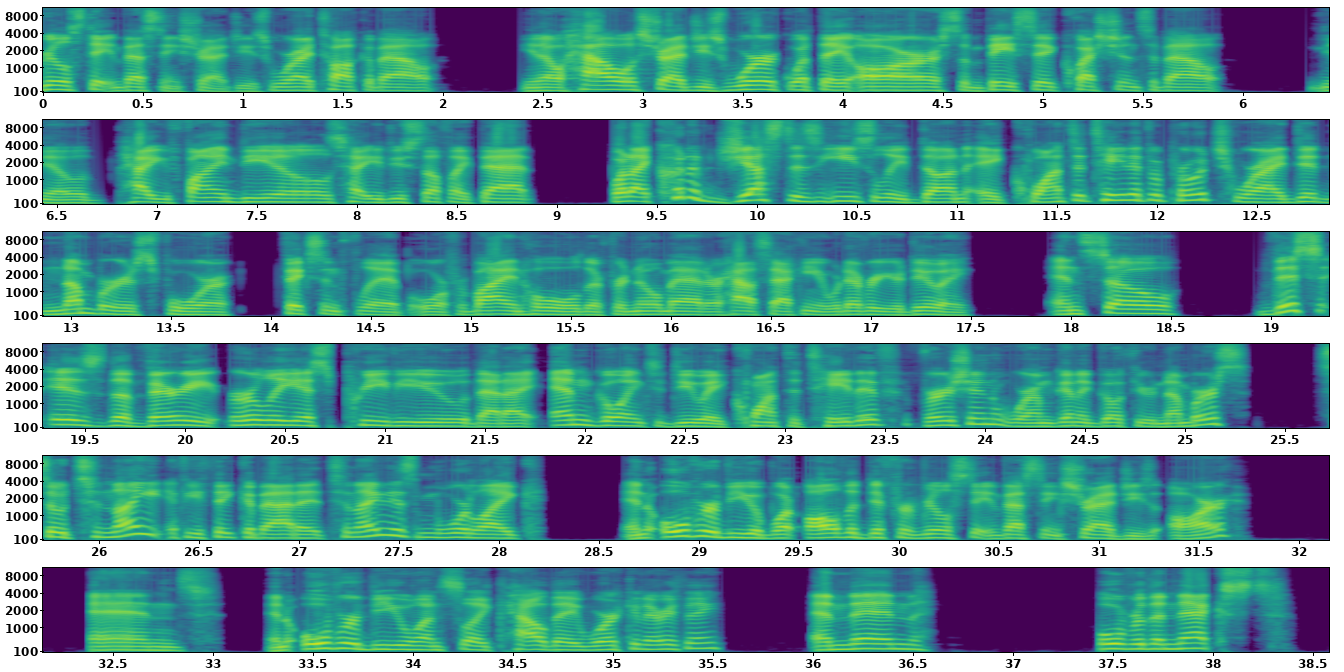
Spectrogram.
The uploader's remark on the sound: In San Bernardino, California. This was a live class recorded.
